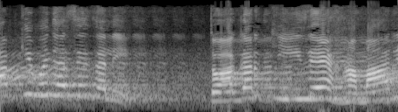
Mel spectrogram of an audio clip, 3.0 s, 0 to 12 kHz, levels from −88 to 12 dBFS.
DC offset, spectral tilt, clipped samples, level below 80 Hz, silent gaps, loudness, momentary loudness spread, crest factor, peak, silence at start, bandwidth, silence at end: under 0.1%; -2 dB/octave; 0.4%; -58 dBFS; none; -13 LUFS; 16 LU; 14 dB; 0 dBFS; 0 s; 12 kHz; 0 s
